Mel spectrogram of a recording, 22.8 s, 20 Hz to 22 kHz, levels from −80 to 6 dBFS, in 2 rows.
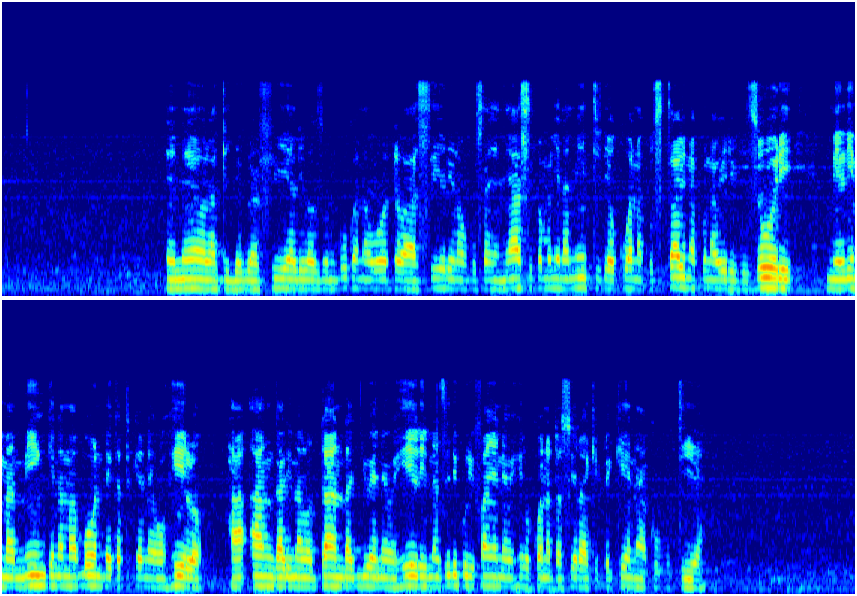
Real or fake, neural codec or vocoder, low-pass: real; none; 7.2 kHz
